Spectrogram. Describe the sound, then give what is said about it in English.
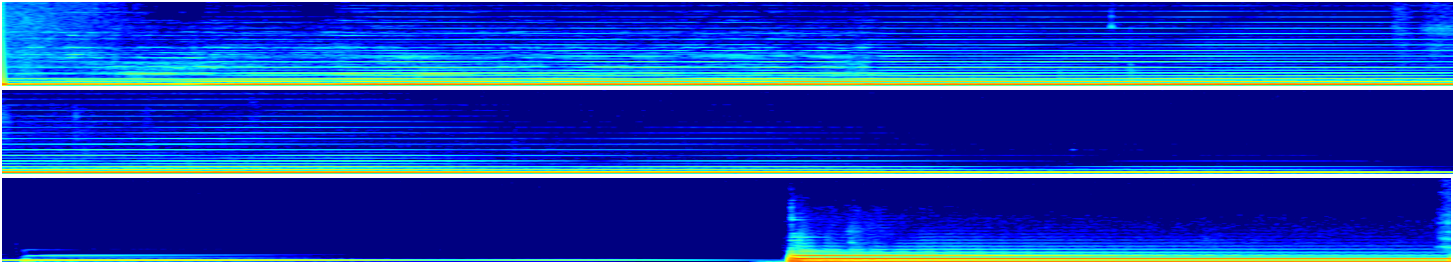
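Singing bowls ring with pure, sustained tones: a low humming note with fainter overtones slowly fades over many seconds, then a fresh strike rings out near the end, with no talking. “Allow the sounds of the bowls now to heal your heart and bring you love.”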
